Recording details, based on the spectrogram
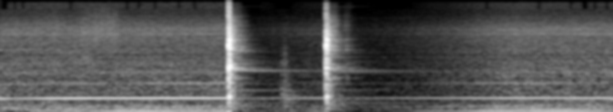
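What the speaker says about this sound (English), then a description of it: "so I'm going to try and hammer it out" Two sharp metallic hammer blows ring out about half a second apart, hammering out a ball joint on an Integra, loud and close, against a steady background hum.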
